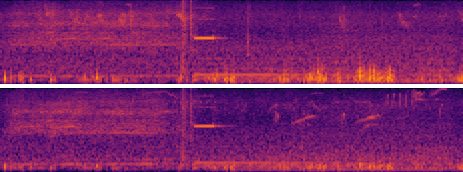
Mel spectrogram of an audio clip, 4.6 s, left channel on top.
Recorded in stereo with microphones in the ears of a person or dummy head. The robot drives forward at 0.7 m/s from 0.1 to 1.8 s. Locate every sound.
1.8 s a microwave: 10° left (ahead or behind), 0.8 m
